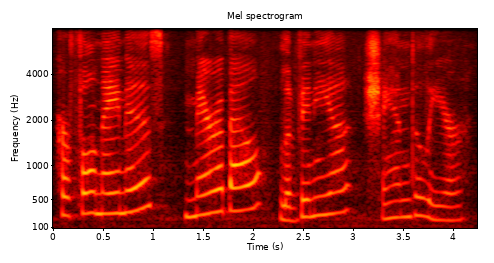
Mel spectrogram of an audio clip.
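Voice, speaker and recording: A middle-aged woman with a high voice reads a picture book aloud to children, expressive and stopping often to ask the young listeners questions. She's a teacher visiting as a guest reader and lingers over the words, with a faint hiss of noise under her voice.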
